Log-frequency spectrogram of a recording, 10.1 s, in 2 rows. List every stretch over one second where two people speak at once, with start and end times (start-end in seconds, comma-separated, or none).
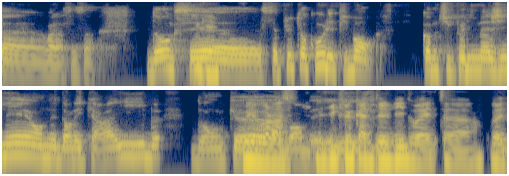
7.5-8.9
